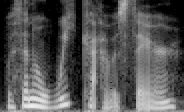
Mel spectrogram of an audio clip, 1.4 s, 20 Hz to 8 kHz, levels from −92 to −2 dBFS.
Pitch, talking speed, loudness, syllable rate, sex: 175 Hz, 260 wpm, -18 LUFS, 6.6 syllables/s, female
